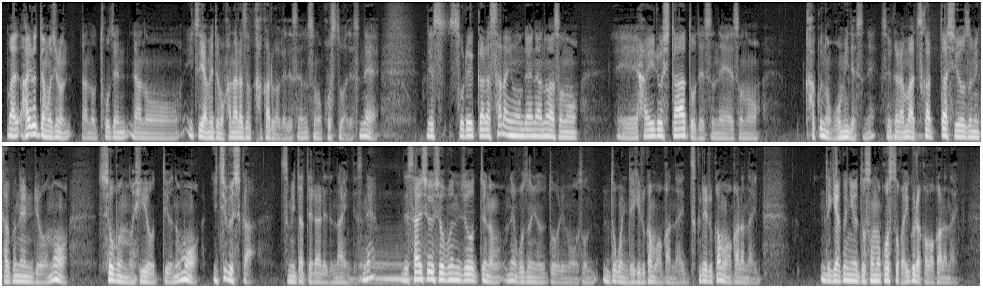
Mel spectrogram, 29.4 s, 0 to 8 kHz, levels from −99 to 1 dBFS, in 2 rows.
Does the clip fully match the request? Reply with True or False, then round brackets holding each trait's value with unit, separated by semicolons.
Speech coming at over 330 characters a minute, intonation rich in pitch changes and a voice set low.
True (385 characters per minute; 5.8 semitones; 110 Hz)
